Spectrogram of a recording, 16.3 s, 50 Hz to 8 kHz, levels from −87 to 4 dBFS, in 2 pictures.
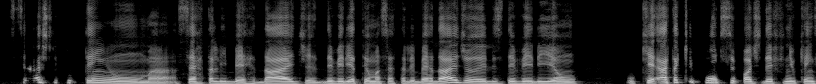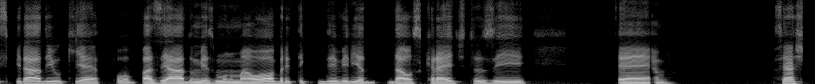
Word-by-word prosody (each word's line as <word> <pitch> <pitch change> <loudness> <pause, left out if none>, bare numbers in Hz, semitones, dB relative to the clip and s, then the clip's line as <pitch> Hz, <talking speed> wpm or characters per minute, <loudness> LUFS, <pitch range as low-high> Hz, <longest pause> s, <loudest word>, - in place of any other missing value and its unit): Você - - -17
acha 225 - -3 0.2
que 185 - -8
tem 180 -1 +1
uma 125 -4 0
certa 150 -1 -1
liberdade? 130 0 +1
Deveria 145 +5 +1
ter - - -3
uma 130 -2 +2
certa 135 0 -6
liberdade 135 - +3
ou 160 - +1
eles 140 -2 -2
deveriam 135 -2 +1 0.5
o 130 - -7
que 135 +7 +1
até 170 +6 +3
que 255 +4 -7
ponto 190 -8 0
se 180 - -4
pode 155 -1 0
definir 150 -2 -1
o 135 - -4
que 140 - -3
é - - +1
inspirado 135 0 +1
e 135 - 0
o 130 - -4
que 135 +1 -7
é, 125 -3 0 0.2
pô, 110 - -4
baseado 120 -1 +4
mesmo 120 +2 +1
numa 120 0 +2
obra? 135 +2 +3
E - - -8
tem 130 - -9
que - - -32
deveria 130 -1 0 0.2
dar 120 -1 +3
os 120 0 -3
créditos 130 0 -1
e, 125 -1 +1 0.9
eh 115 -1 +3 1.2
você - - -3
acha 130 -1 +1
130 Hz, 175 wpm, -23 LUFS, 125-145 Hz, 1.2 s, baseado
